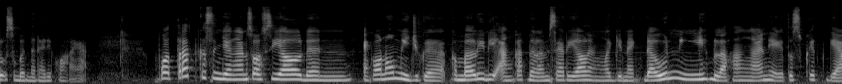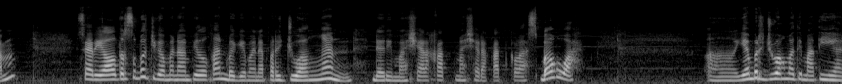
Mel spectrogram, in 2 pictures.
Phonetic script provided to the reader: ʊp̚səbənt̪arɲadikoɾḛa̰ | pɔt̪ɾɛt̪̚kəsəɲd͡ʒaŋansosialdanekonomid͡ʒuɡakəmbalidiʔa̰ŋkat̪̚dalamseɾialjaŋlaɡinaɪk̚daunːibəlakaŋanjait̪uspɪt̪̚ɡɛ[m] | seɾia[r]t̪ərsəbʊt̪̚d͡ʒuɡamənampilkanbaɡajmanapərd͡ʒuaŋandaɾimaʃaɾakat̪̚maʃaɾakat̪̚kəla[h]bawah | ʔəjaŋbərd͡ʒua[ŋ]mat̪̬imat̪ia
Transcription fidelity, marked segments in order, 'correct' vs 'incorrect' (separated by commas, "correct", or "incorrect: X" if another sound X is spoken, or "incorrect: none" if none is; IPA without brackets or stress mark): correct, incorrect: l, incorrect: s, correct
